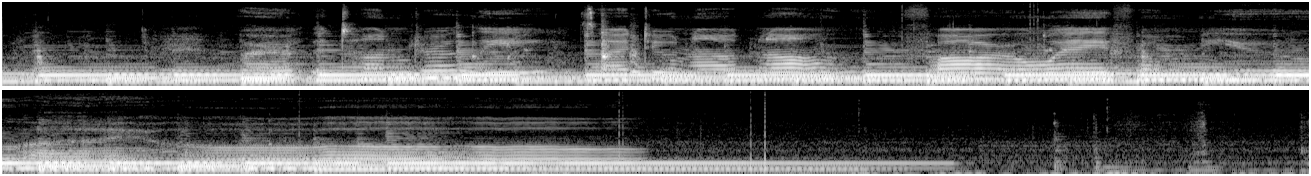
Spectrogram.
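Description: Indie folk song ending: acoustic guitar strumming chords, then the last chord rings out and fades away near the end.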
